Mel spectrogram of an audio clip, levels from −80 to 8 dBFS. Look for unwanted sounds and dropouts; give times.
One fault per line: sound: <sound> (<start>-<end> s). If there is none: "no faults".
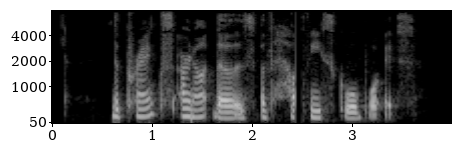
sound: dropout (2.4-2.5 s)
